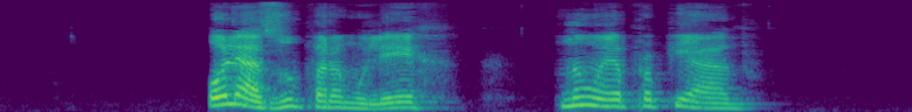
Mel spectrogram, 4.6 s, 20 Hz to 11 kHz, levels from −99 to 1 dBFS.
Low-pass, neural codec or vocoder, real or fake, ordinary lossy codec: 9.9 kHz; codec, 44.1 kHz, 7.8 kbps, Pupu-Codec; fake; AAC, 32 kbps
